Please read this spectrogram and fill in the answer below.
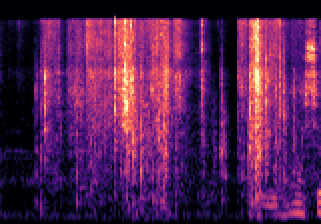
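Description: Folded paper instruction sheets being unfolded and handled, crinkling and rustling. It starts a moment in and is loudest just before the end.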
